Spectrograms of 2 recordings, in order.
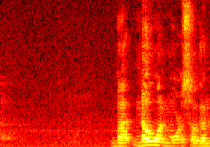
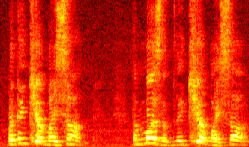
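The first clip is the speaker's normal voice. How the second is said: high, loud protest of a bereaved father; retold grief-stricken outcry; 7 semitones higher, 9 dB louder than usual. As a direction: cry out in acted grief and accusation. Retold man cries over killed son.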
